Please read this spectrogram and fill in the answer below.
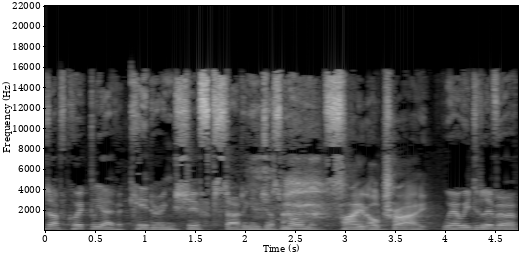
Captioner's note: sighs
